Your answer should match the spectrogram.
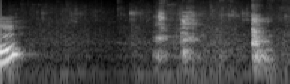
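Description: Egg-battered milkfish frying in oil in a wok, a low sizzle, with a few short scrapes of a metal spatula past the middle as the fish is turned.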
